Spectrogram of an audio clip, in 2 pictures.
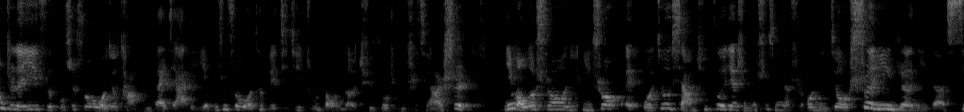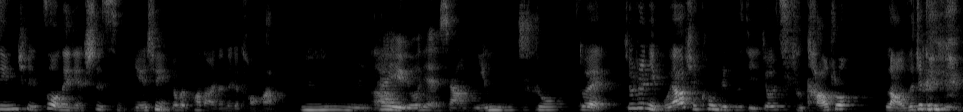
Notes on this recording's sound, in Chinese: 这期音质在后期上做了点努力，但前期收音上确实比较差强人意，后续咱会在硬件上做做努力。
